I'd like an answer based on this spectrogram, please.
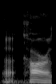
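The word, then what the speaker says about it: Kerr: Gaston is fed from car Lake and they pronounce it car but it's k r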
